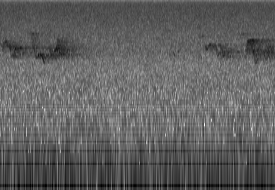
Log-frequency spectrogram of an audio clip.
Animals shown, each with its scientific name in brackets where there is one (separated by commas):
Scarlet Tanager (Piranga olivacea), Red-eyed Vireo (Vireo olivaceus)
